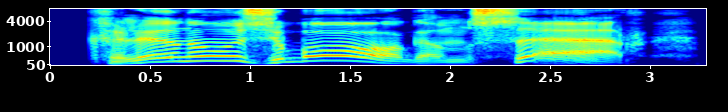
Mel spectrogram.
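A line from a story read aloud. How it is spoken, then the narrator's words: Booming. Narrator (Russian): прогудел Кинг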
